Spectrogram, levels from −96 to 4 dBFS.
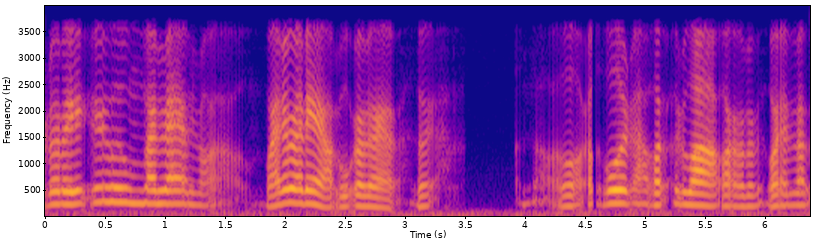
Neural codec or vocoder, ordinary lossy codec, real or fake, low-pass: autoencoder, 22.05 kHz, a latent of 192 numbers a frame, VITS, trained on many speakers; none; fake; 3.6 kHz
